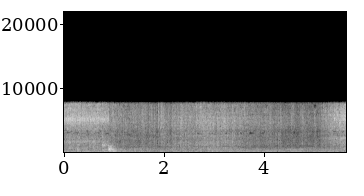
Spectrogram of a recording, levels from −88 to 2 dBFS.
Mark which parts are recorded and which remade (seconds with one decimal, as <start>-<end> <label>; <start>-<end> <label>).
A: 0.0-5.6 recorded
